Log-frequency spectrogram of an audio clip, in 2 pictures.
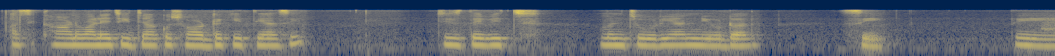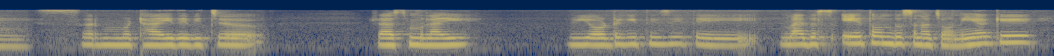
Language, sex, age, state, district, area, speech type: Punjabi, female, 30-45, Punjab, Rupnagar, rural, spontaneous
